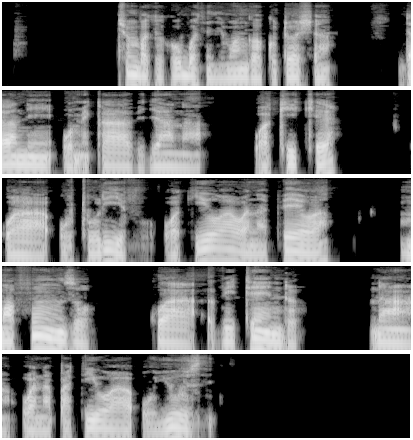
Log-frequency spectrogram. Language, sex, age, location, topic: Swahili, male, 25-35, Dar es Salaam, education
